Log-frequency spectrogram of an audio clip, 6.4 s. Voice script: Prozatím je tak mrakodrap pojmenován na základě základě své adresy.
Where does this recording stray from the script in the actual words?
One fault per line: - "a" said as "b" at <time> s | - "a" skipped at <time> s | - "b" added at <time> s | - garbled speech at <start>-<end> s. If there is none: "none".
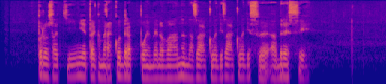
none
